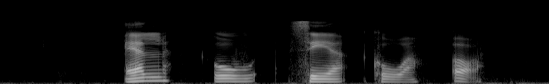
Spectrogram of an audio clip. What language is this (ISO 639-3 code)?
swe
